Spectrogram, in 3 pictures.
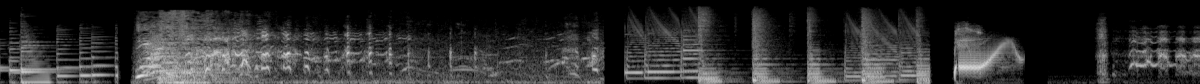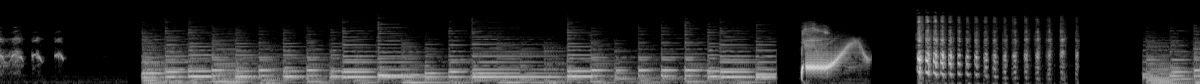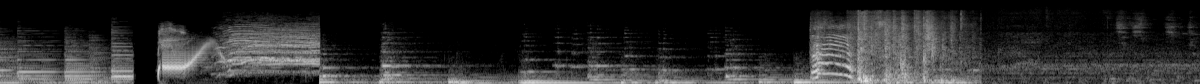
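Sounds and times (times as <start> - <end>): background music: 6.3 - 9.3, 27.2 - 32.5
comedic boing sound effect: 9.6 - 10.3, 20.0 - 20.7, 25.6 - 26.2.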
